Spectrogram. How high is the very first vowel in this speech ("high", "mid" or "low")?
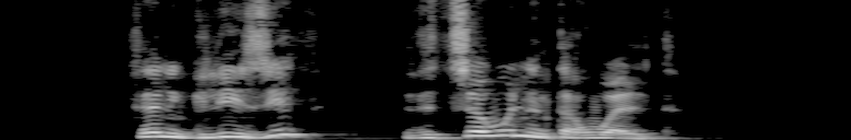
low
